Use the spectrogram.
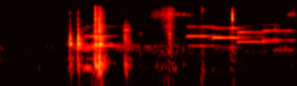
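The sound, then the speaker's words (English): A phone ringtone plays as a forwarded call arrives on the phone during a call-forwarding test, a short electronic melody of sustained, shifting beeps, preceded by a few sharp clattering knocks; no one speaks. “Okay, so the call call arrives on that phone.”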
